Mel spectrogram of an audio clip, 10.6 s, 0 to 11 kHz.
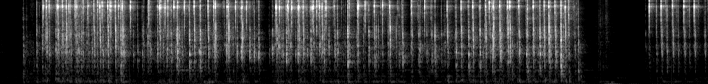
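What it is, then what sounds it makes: Mechanical keyboard with plastic keycaps. Fingertips type continuously with both hands on the plastic keycaps of a black RGB mechanical keyboard resting on a wooden desk. Rapid, bright, clicky keystrokes come in dense bursts, with very little low end. There are brief pauses near the 4-second mark and again just before 9 seconds.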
